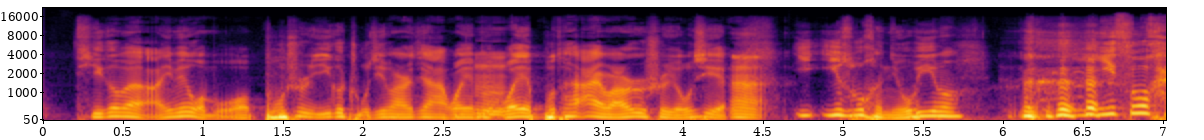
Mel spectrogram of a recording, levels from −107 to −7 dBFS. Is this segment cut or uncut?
uncut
